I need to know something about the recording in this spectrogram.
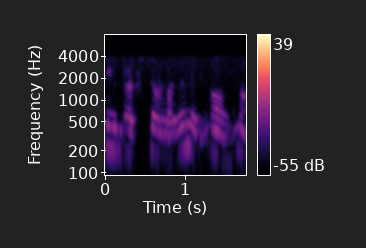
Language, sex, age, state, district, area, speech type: Malayalam, female, 60+, Kerala, Thiruvananthapuram, rural, conversation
